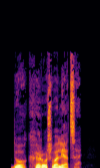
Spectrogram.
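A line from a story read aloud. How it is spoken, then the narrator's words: Hoarse croak. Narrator (Russian): прохрипел я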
